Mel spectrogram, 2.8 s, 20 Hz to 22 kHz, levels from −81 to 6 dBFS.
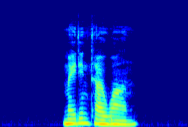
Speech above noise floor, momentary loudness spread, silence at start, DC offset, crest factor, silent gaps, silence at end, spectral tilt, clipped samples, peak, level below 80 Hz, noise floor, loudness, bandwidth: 48 dB; 13 LU; 0.95 s; under 0.1%; 20 dB; none; 0.75 s; -6.5 dB/octave; under 0.1%; -10 dBFS; -58 dBFS; -74 dBFS; -27 LUFS; 10.5 kHz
